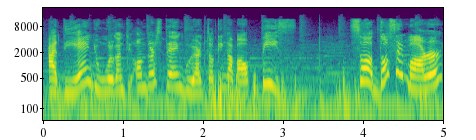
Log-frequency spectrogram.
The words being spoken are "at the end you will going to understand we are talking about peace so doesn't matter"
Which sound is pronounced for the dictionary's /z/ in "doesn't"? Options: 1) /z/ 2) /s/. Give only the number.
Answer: 2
